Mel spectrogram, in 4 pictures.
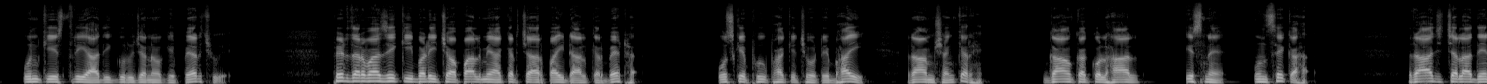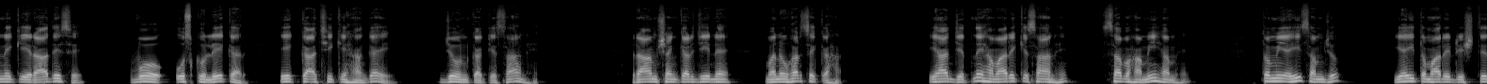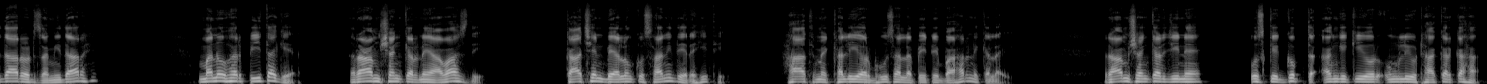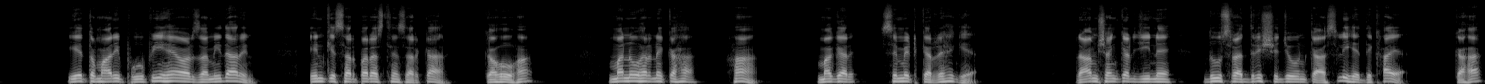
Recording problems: none

